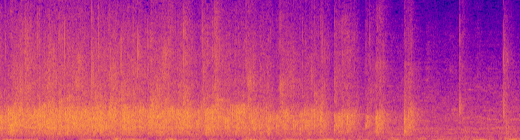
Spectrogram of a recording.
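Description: An audience applauds in a large hall, and the applause fades.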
